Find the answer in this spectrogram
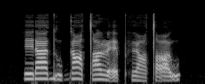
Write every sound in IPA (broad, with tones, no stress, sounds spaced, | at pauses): e˦˥ ɾ a˦˥ d ṵ˩˥ ɡ a˥˨ tˤ u˥˨ ɭ ɛ̰˩˧ pʰ ø˧˩˧ u̯ tˤ ṵ˧˥˧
